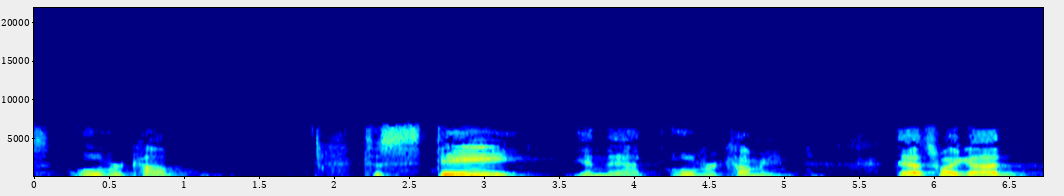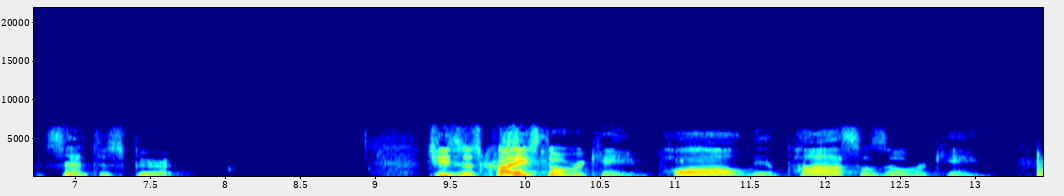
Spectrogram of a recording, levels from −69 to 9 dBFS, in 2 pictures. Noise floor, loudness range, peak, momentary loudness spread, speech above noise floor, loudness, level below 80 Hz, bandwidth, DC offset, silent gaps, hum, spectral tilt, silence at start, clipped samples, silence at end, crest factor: -81 dBFS; 7 LU; 0 dBFS; 19 LU; 58 dB; -23 LUFS; -54 dBFS; 7 kHz; under 0.1%; none; none; -3.5 dB/octave; 0 s; under 0.1%; 0 s; 24 dB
